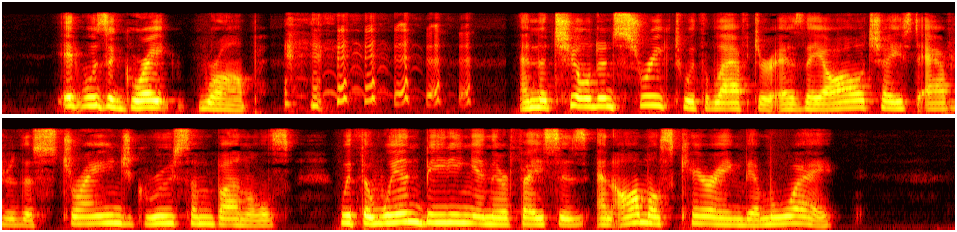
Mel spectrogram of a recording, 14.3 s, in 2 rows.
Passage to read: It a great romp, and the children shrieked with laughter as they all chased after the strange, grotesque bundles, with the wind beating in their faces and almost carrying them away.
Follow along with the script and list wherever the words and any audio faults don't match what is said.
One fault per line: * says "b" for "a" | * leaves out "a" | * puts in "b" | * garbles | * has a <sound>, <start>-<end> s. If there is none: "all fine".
* puts in "was"
* has a laugh, 2.1-3.7 s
